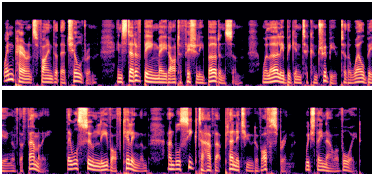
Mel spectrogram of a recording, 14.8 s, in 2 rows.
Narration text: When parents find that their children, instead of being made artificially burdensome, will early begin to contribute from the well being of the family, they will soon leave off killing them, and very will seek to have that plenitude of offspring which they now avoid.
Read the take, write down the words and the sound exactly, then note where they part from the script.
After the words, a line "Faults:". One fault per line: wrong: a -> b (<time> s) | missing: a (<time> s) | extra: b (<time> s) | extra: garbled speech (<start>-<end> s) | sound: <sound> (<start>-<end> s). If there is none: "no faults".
When parents find that their children, instead of being made artificially burdensome, will early begin to contribute to the well being of the family, they will soon leave off killing them, and will seek to have that plenitude of offspring which they now avoid.
Faults:
wrong: from -> to (6.8 s)
missing: very (10.9 s)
